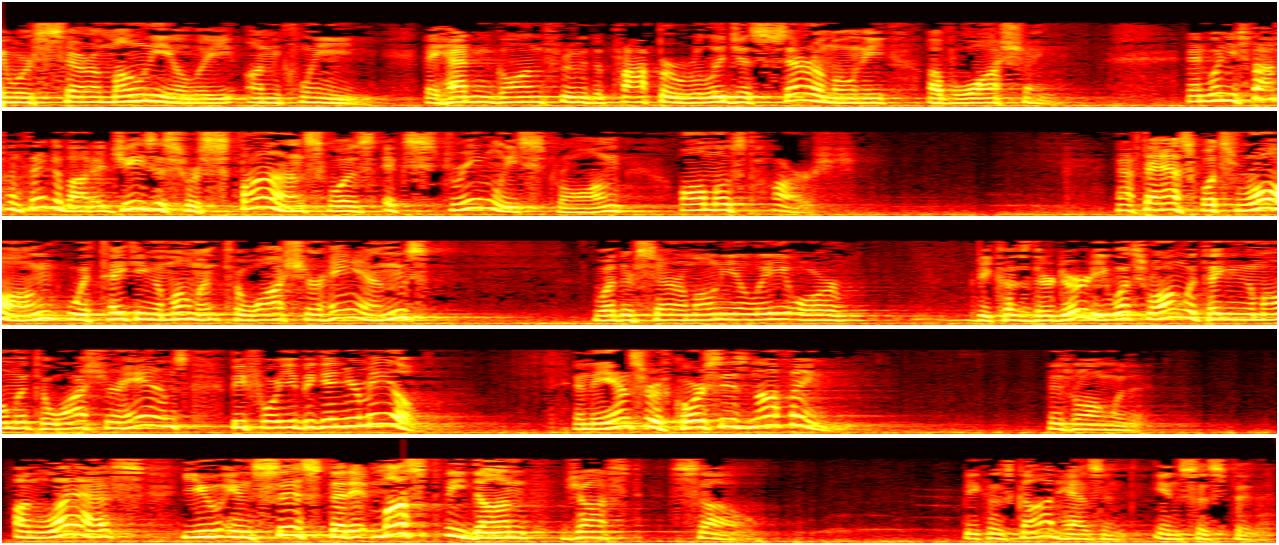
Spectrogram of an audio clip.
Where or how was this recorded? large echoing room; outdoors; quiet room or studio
large echoing room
